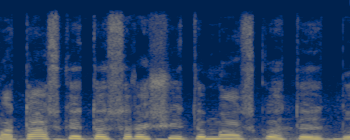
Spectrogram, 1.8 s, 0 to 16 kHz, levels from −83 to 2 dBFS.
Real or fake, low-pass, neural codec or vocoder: fake; 14.4 kHz; vocoder, 44.1 kHz, 128 mel bands every 512 samples, BigVGAN v2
